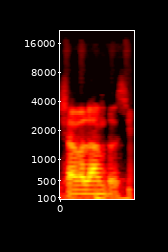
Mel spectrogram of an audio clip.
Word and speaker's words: Charalambous: It's Charalambous.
